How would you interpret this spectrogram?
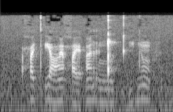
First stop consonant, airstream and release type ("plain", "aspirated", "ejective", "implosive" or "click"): ejective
